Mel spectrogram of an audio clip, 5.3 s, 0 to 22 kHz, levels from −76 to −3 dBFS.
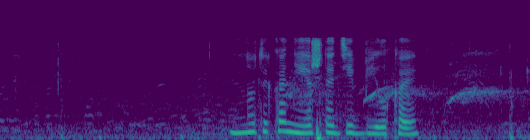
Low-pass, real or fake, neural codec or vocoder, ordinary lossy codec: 7.2 kHz; real; none; MP3, 48 kbps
